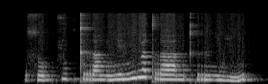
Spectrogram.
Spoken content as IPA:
so˨˩k̚t͡ɕu˦˥k̚tra˧n ŋe˦˥nŋu˥˩a̯traː˧n kʰrɯ˧ŋwi˩˦n

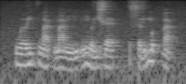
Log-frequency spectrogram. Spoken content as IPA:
kwəː˨˦jkwa˨˩k̚ma˨˩ŋ ɲṵ˧˥ŋə˨˦jɣɛ˧ | sə̰˧˥jmə˦˥p̚ ɓa˨˩k̚

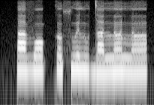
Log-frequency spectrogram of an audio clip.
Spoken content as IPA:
avɔkːʌ sʷɘlu dalːʌlːʌ

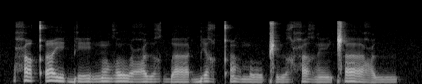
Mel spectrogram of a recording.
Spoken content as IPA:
ħʌ˥˨qʼeː˥˨ɡ͡beː˨ ŋõ˥˨ʁoː˥˨ʕɯː˨ʁɡ͡baː˨ ɡ͡be˥˨ʁqʼẽ˥˨ʁmoː˨ ǁɯː˨ʁħa˥˨ʁ ẽː˨ǁaː˥˨ʕɯː˨

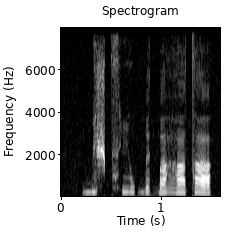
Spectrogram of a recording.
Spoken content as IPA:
ɡ͡biʃt͡sʰiw ɡ͡bɛɡ͡baɦa ta

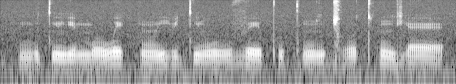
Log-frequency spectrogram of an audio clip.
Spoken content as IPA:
mutʲũlʲɛmo wekõ jytʲũwu ve pʼukʼũ ɡ͡ǀo tʰũɡjɛ

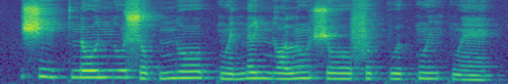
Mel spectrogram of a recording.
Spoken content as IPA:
ʃiː˦˨knoː˦ ɲu˦so˨pɲoː˦ kʷɛ̃˨nə˦ɲɔ˧lũ˦ ʃoː˧fə˧ kʷe˧kʷĩ˦ kʷɛ̃˨

